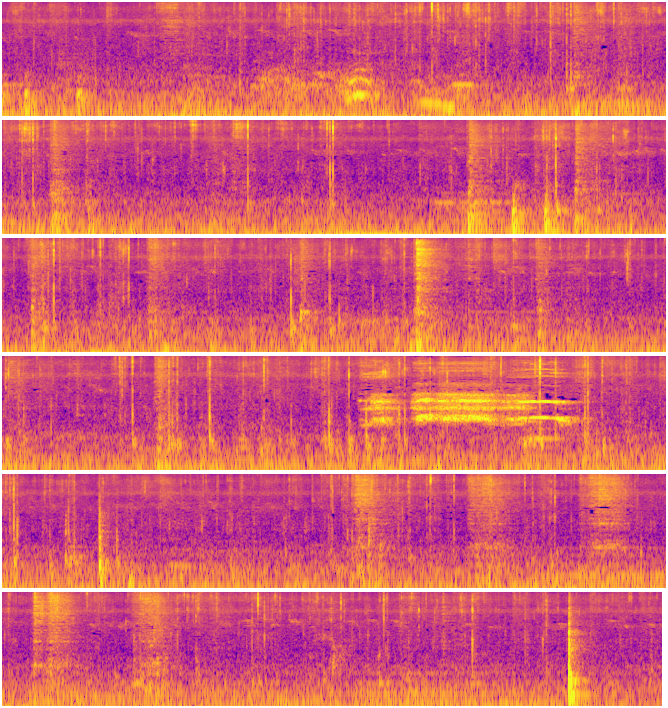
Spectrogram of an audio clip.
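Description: Baby rabbits gnawing kernels off an ear of raw corn: scattered small crunches and clicks. A louder, short pitched call sounds once, a little past the middle.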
